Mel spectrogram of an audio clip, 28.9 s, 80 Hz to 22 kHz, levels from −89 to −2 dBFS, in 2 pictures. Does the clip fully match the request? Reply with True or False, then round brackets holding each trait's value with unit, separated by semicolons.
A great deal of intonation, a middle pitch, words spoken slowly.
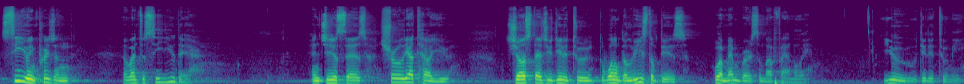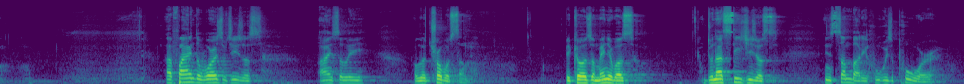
False (5.7 semitones; 130 Hz; 130 wpm)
